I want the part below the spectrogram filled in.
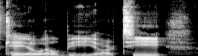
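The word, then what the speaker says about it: Kolbert: Elizabeth Colbert, I don't know, this Stephen Colbert has screwed me up for knowing how to pronounce that name. It's Colbert.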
